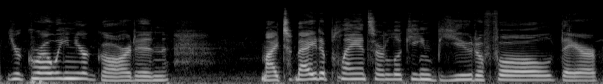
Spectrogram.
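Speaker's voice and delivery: ordinary delivery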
